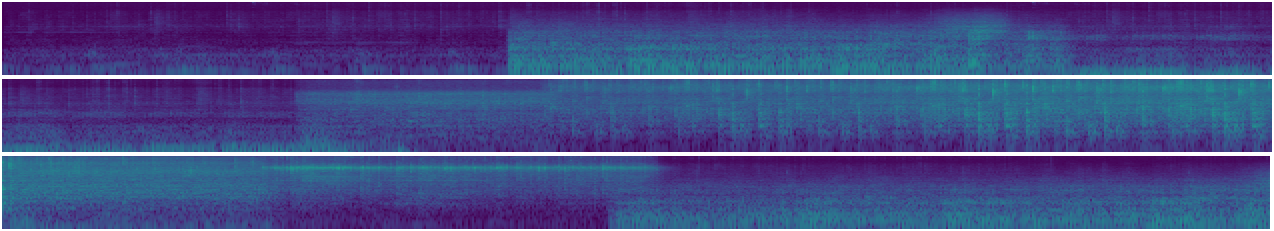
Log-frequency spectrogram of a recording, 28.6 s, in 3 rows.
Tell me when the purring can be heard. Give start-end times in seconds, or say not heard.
3.8-12.6, 23.6-28.5.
